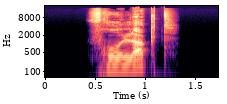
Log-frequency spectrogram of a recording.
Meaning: 1. past participle of frohlocken 2. inflection of frohlocken: second-person plural present 3. inflection of frohlocken: third-person singular present 4. inflection of frohlocken: plural imperative
- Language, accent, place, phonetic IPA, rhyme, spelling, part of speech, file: German, Germany, Berlin, [fʁoːˈlɔkt], -ɔkt, frohlockt, verb, De-frohlockt.ogg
